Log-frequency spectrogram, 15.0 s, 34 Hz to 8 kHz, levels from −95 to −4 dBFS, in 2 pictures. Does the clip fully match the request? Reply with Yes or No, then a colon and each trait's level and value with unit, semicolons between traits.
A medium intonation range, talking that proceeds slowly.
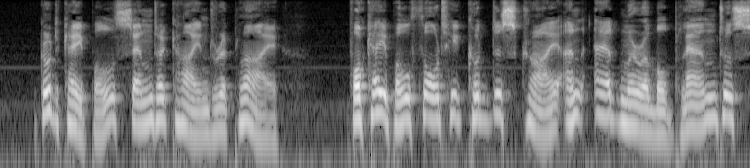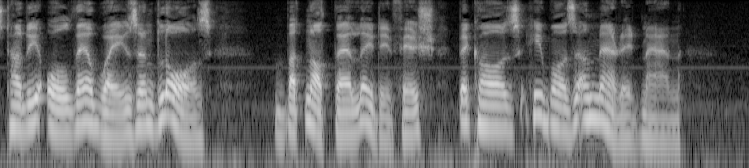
No: wide, 7.2 semitones; slow, 130 wpm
